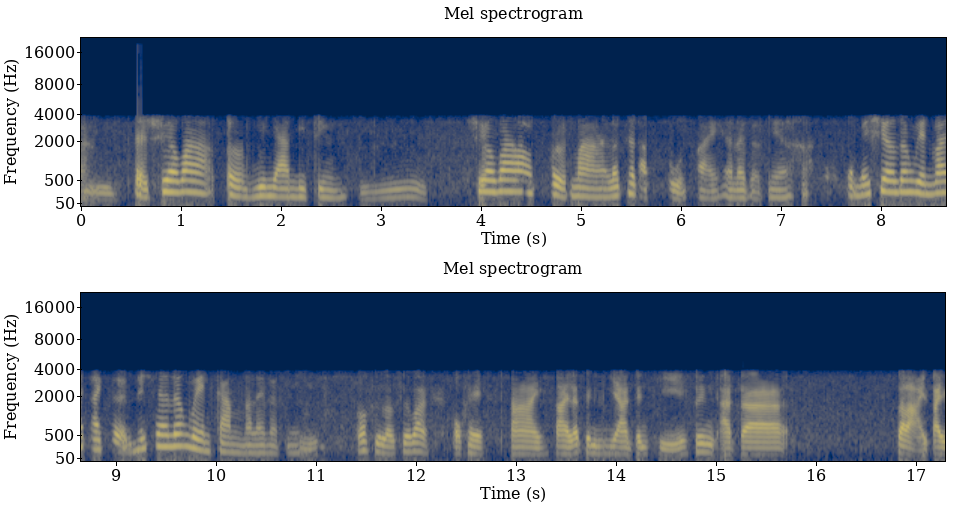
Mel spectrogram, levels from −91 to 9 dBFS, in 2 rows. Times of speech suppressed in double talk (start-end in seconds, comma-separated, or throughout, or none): 5.37-6.23, 7.39-7.83, 8.72-9.42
